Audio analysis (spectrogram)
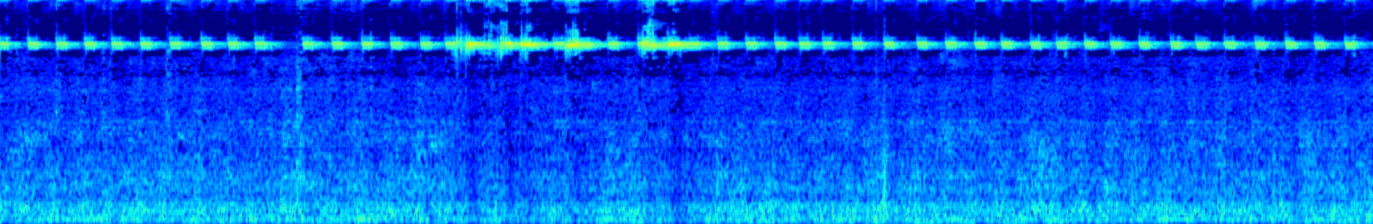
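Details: Crickets locked in a fight give rapid, evenly pulsed shrill chirps, about three to four per second, continuing without pause and growing louder and harsher for a few seconds midway.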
